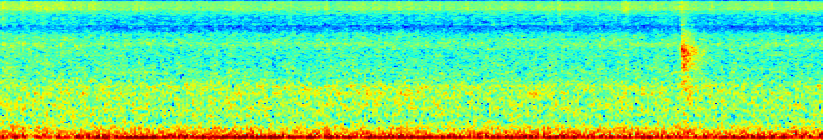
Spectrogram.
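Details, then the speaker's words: Box van (former food truck) running off an external fuel tank because the original tank's gas looked rusty and wasn't being picked up. Steady idle with a fast, hard, relentless knocking clatter; engine knocking, cause unknown. "So, I got an external tank connected right now. Knocking like crazy."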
